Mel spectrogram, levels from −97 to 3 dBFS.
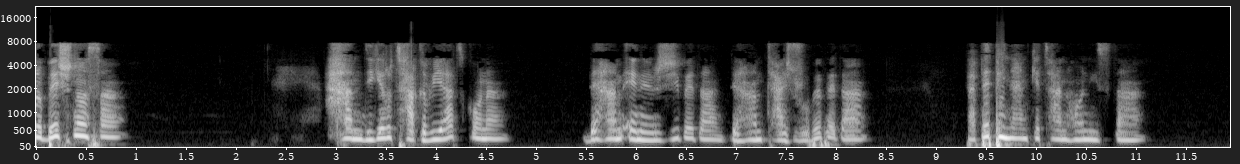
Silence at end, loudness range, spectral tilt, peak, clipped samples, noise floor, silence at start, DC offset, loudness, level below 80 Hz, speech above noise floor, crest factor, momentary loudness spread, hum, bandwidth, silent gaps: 0.85 s; 4 LU; -5.5 dB/octave; 0 dBFS; under 0.1%; -75 dBFS; 0 s; under 0.1%; -16 LUFS; -36 dBFS; 60 dB; 18 dB; 13 LU; none; 7.8 kHz; none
